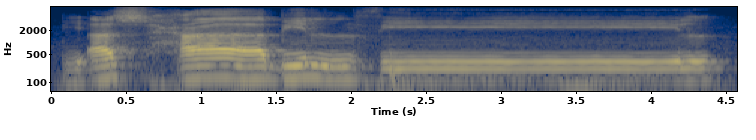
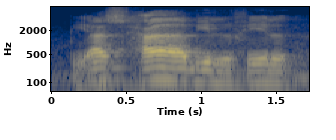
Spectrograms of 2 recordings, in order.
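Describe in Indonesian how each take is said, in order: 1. Vokal pada kata terakhir dibaca panjang. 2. Vokal pada kata terakhir dibaca pendek. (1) "Sangat panjang sekali" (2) "dibaca pendek"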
